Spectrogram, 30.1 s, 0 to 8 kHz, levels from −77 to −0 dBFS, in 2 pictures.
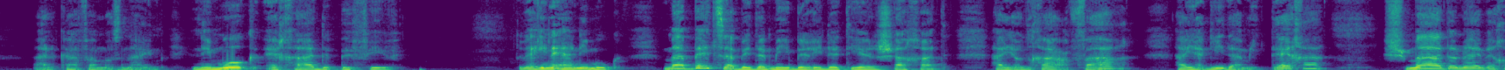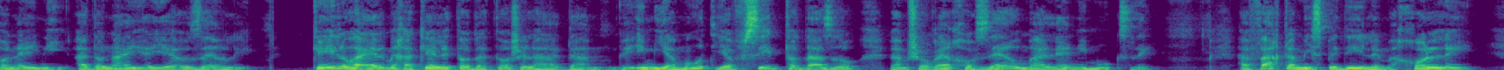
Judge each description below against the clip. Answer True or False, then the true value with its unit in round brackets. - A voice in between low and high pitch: False (130 Hz)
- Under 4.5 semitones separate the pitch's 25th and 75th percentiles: False (5.1 semitones)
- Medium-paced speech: False (90 wpm)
